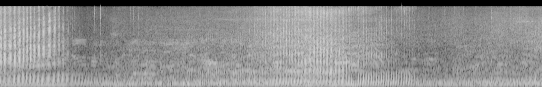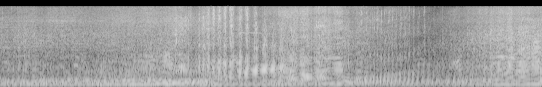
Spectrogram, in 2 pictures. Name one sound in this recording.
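Dirt bike engines rev loudly and whine up and down nearby.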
